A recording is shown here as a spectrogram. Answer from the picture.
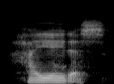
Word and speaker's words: hiatus: This word is pronounced hiatus.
